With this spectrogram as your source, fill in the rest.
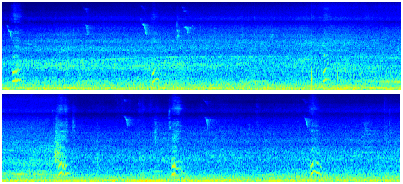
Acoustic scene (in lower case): residential area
